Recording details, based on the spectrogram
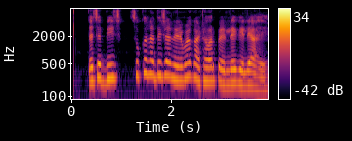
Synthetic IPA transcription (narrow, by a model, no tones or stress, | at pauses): t̪jat͡ɕebiːd͡z | sukʰnəd̪it͡ɕjaniɾməɭkaʈʰaʋəɾpeɽleɡeleaɦḛ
